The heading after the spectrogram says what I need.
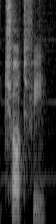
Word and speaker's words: Kjotvi: didn't know this, that the KJ should be actually the CH sound if it's kind of like typical Norwegian pronunciation. So it should actually be Chotvi.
